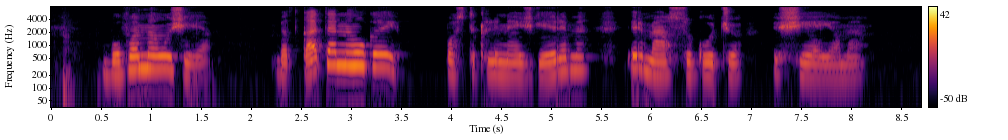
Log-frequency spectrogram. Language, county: Lithuanian, Alytus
